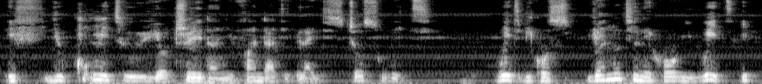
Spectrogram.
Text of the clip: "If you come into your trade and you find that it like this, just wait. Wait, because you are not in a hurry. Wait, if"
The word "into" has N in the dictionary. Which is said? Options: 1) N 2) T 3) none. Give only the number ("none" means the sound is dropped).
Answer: 3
